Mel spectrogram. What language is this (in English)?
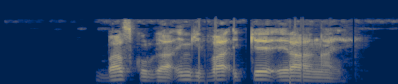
Mada (Cameroon)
